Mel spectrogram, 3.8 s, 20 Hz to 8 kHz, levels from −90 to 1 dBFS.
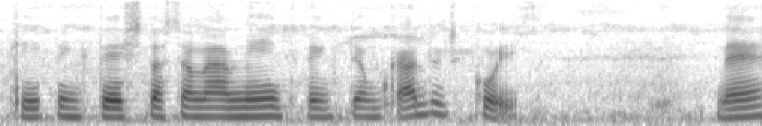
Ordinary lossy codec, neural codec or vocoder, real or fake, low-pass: none; codec, 16 kHz, 4 kbps, FunCodec, trained on LibriTTS, 50 frames a second; fake; none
